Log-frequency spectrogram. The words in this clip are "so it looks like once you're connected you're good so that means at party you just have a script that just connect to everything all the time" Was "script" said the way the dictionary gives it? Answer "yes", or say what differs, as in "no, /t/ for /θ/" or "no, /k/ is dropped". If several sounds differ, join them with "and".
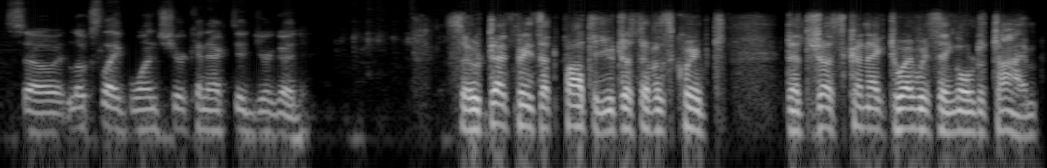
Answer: no, /w/ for /ɹ/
